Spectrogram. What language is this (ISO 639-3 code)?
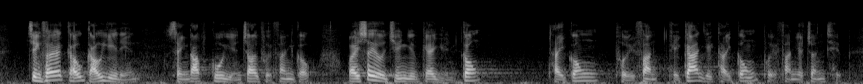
yue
